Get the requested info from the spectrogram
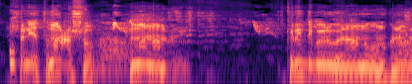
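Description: Speech: a person talking in short broken phrases, then a long drawn-out voiced syllable held for about a second near the end.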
